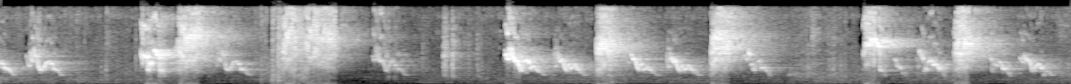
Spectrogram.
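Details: Pet budgerigars, a small Australian parrot kept indoors, chattering in a recording meant to stimulate breeding: bursts of high, scratchy, descending chirps and warbles repeated in quick clusters with short pauses.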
